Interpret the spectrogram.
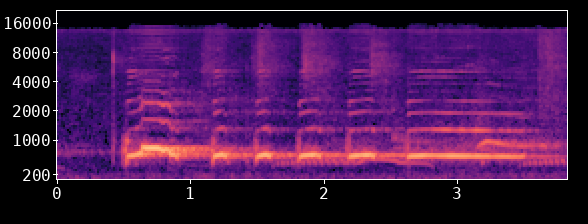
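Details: Female Bangkok zebra dove calling to a male as a lure call: clear coo notes broken into a quick run of five or six short pulses, then one long held tone that rises at the end.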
